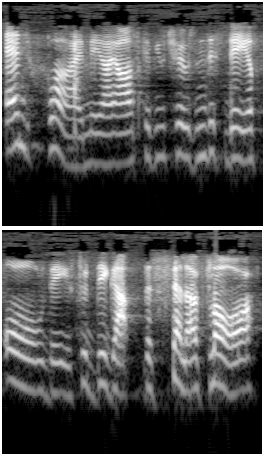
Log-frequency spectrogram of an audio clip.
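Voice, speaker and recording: A woman's voice: mid-range voice, moderate pace, lightly acted. A woman playing a haughty, scornful wife with imperious, clipped sarcasm in 1940s radio acting. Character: haughty, scornful nagging middle-aged wife. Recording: dull 1940s radio recording.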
